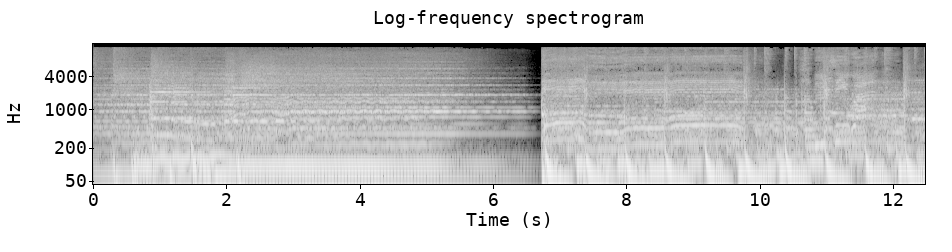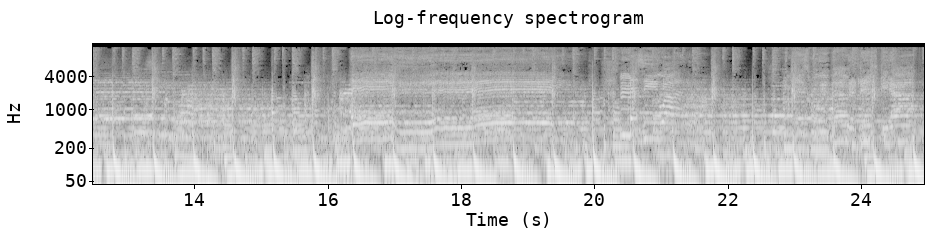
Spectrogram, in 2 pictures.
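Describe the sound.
A band's song plays loud and alone. A sustained intro over a deep low drone cuts off abruptly, then the full band comes in with a dense, steady beat and layered instruments.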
